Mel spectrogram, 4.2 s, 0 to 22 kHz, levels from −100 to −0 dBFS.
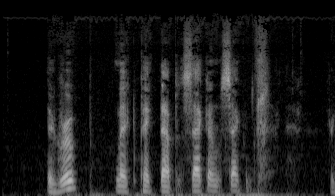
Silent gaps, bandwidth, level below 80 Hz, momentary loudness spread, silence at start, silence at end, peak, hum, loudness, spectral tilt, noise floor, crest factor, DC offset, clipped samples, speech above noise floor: none; 16.5 kHz; -70 dBFS; 13 LU; 0.6 s; 0 s; -18 dBFS; none; -38 LUFS; -3.5 dB/octave; -79 dBFS; 22 dB; under 0.1%; under 0.1%; 41 dB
